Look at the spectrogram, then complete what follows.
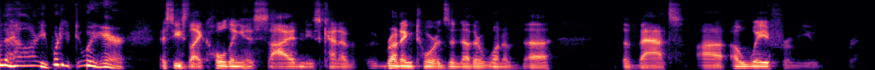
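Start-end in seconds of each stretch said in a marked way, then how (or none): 0.0-1.3 very high, rushed, screamed delivery. Narrator voices a bugbear confronting Brent's character in the game, screaming. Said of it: "he's kind of like screaming at you like".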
